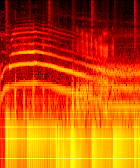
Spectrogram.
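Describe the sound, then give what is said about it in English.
A single long, drawn-out cat meow, loud, its pitch sliding slowly downward over a few seconds, with a low background hum and a few faint clicks. “Here, kitty, kitty, kitty, kitty, kitty, kitty, kitty, kitty, kitty,”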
